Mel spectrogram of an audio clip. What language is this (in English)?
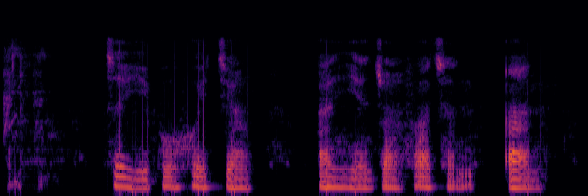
Chinese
